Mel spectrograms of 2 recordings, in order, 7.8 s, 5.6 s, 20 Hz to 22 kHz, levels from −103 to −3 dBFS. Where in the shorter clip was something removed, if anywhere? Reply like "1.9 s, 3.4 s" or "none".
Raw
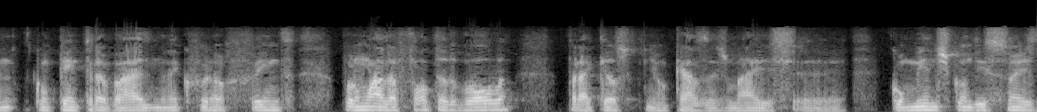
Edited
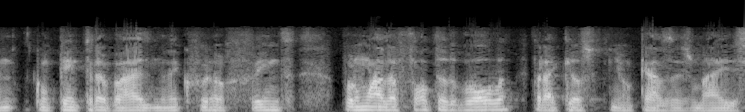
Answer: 3.9 s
